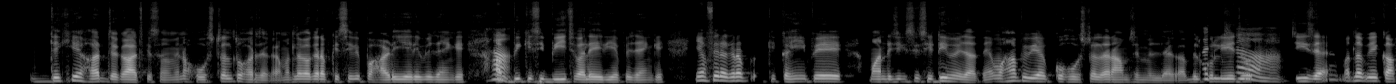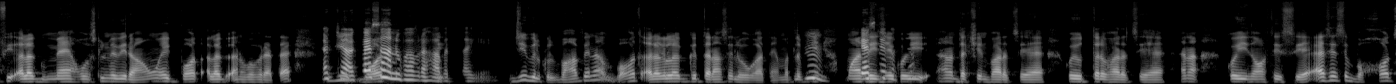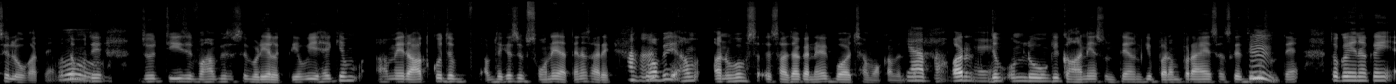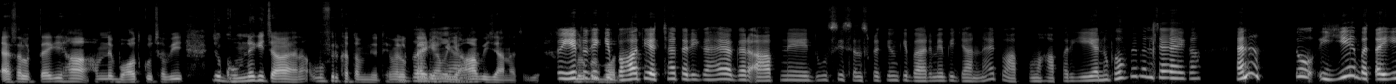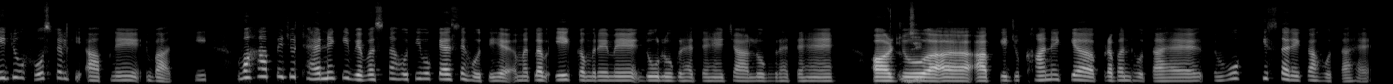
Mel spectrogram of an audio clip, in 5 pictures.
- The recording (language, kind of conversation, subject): Hindi, podcast, बजट में यात्रा करने के आपके आसान सुझाव क्या हैं?
- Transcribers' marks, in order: in English: "एरिया"; in English: "बीच"; in English: "एरिया"; in English: "सिटी"; in English: "नॉर्थ ईस्ट"; unintelligible speech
